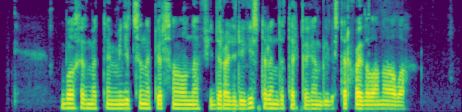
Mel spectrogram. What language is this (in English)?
Bashkir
